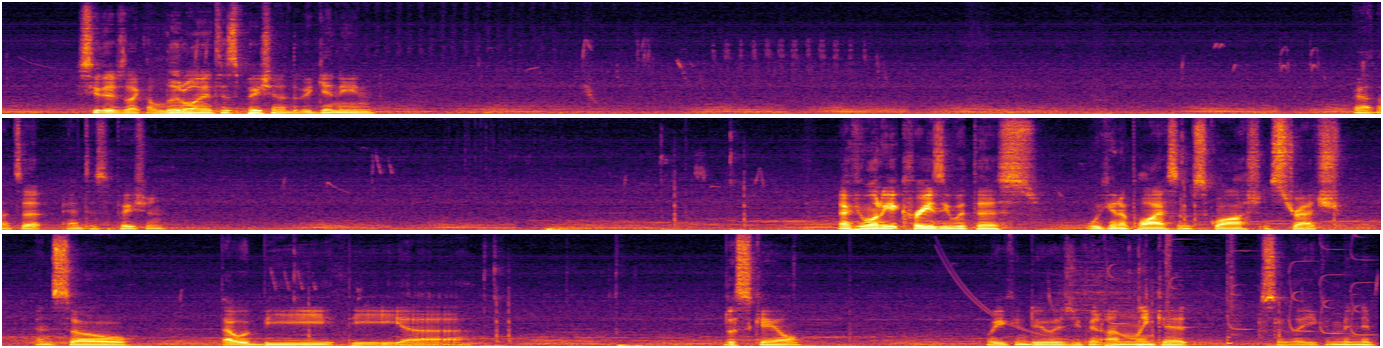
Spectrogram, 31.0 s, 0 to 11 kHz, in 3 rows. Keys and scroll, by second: 25.3 s.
